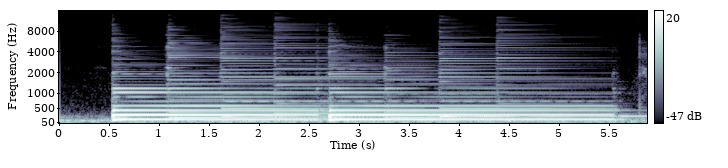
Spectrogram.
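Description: Fingerpicked guitar notes ring in a steady pattern, with the thumb's plucks noticeably louder than the rest, sustained and close.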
